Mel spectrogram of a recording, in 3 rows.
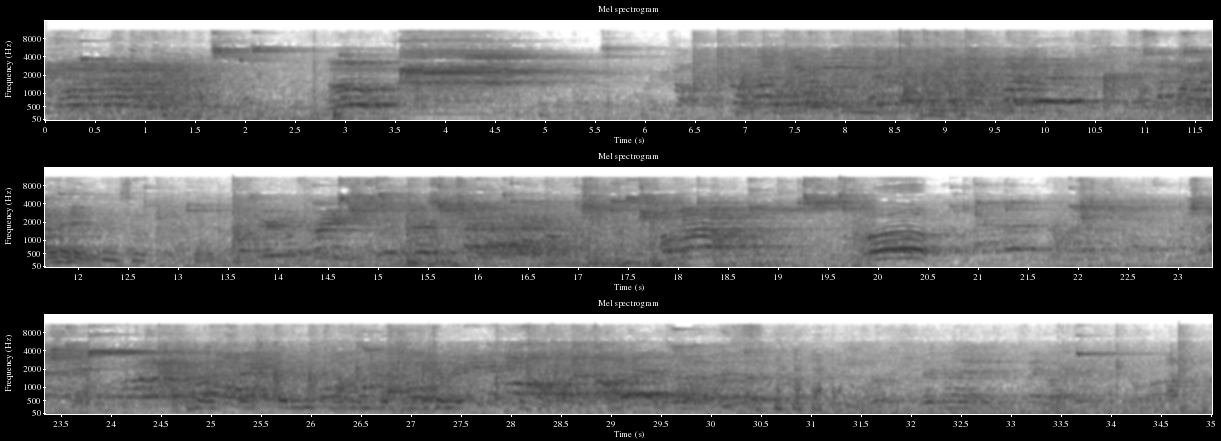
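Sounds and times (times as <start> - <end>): spectators talking: 0.0 - 35.0
shoe squeak: 0.2 - 0.6, 1.6 - 2.7, 3.6 - 6.0, 12.5 - 19.9, 20.6 - 24.4, 26.4 - 26.9, 29.5 - 30.0, 33.5 - 34.3.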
